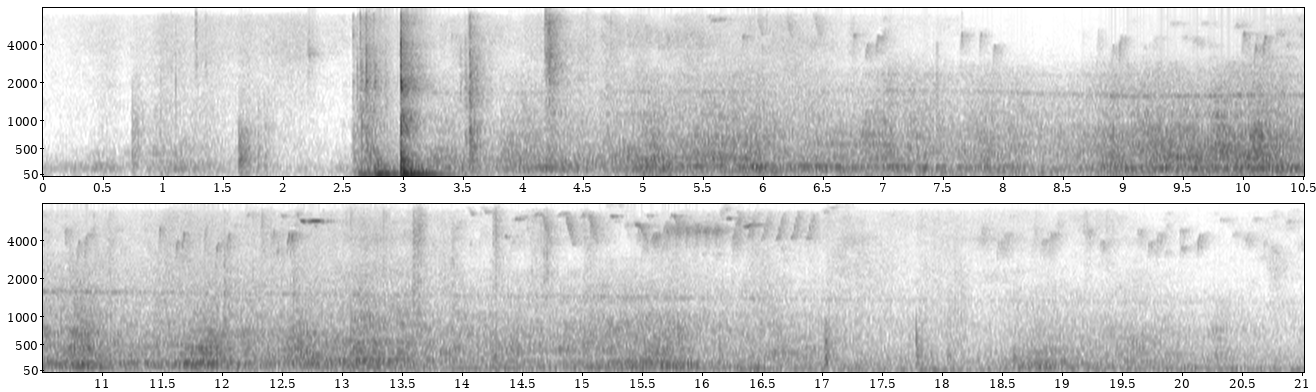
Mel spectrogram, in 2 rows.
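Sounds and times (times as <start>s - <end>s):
steady low rumble: 2.6s - 21.0s
small songbirds chirping: 8.9s - 13.0s, 14.0s - 17.4s, 18.2s - 21.0s.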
